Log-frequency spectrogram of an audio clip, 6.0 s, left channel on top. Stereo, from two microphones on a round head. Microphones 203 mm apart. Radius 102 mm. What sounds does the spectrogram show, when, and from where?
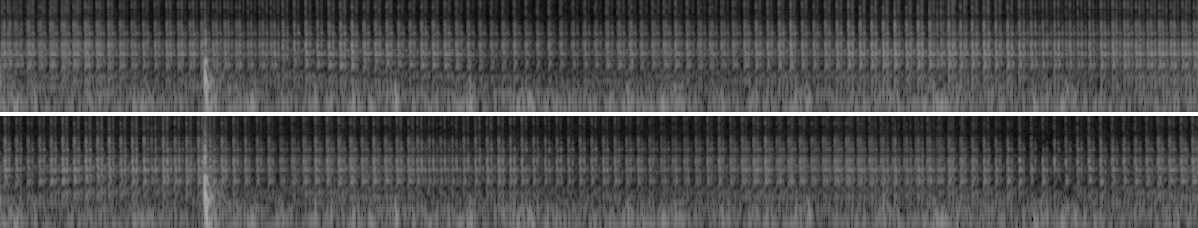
1.0 s a thud: 40° right (ahead or behind)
